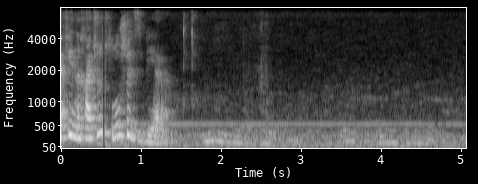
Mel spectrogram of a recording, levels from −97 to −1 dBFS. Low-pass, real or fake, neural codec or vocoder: 7.2 kHz; real; none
